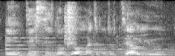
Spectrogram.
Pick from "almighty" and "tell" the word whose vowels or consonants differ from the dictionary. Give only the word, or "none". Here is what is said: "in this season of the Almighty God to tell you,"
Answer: almighty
